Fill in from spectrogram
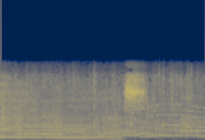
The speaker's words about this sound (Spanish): ¡Aplausos!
